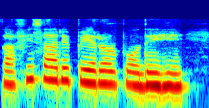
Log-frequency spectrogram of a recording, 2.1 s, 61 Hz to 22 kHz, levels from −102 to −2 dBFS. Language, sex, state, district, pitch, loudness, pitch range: Hindi, female, Arunachal Pradesh, Lower Dibang Valley, 225 Hz, -13 LUFS, 210-270 Hz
